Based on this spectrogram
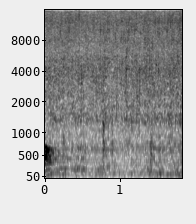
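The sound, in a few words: onion and capsicum frying in oil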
